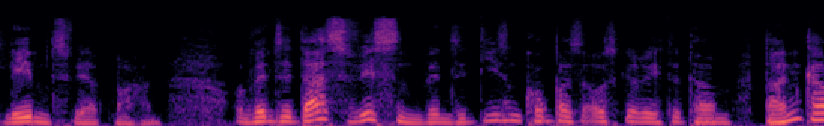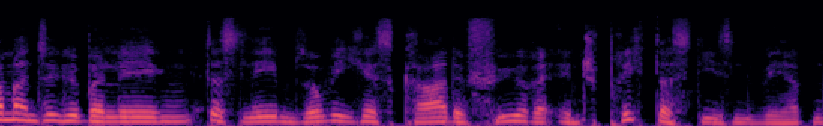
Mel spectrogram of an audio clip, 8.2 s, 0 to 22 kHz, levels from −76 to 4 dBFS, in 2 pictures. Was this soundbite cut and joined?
yes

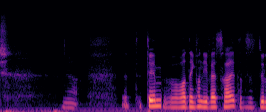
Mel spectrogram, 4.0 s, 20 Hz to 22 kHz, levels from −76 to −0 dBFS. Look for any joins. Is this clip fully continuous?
no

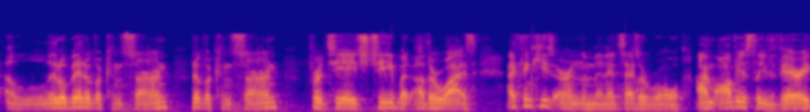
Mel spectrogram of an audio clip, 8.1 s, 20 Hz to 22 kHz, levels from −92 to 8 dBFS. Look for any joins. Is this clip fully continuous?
no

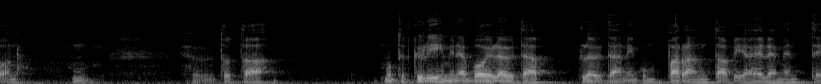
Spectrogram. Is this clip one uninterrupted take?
yes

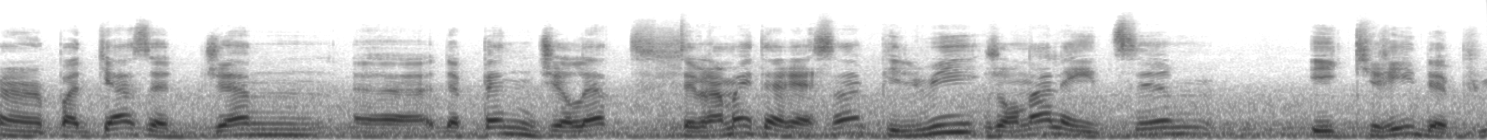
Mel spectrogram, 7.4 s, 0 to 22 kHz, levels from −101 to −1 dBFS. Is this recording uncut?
no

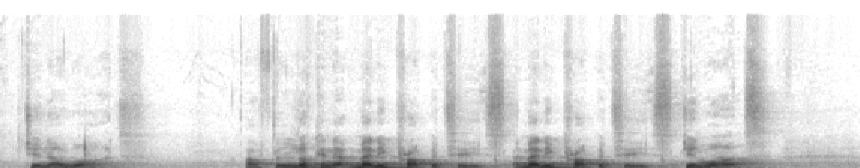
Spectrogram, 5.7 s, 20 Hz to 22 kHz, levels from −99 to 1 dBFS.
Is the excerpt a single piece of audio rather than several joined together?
no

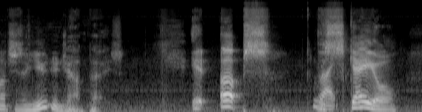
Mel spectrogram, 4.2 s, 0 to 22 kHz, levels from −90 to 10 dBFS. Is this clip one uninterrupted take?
yes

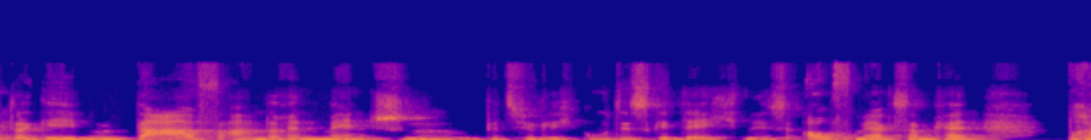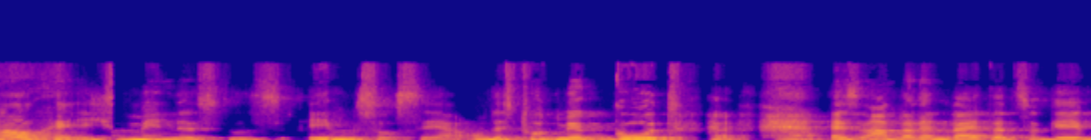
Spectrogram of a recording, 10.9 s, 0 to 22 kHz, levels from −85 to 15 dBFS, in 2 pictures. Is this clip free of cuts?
no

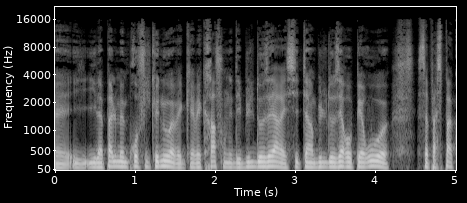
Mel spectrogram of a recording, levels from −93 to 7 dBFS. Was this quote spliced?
no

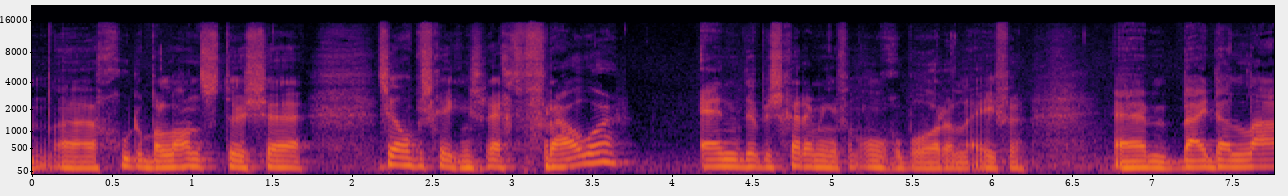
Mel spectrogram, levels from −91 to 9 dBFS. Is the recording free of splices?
no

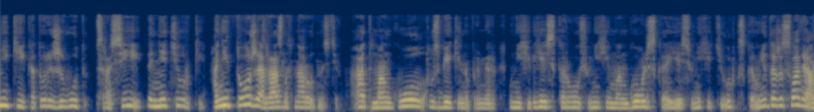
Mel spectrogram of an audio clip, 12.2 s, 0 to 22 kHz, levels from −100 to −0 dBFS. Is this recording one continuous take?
no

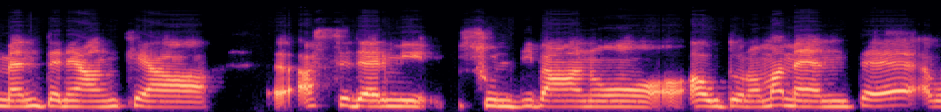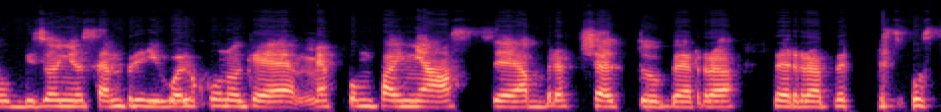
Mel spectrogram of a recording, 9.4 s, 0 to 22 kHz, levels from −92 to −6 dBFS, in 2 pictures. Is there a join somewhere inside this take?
no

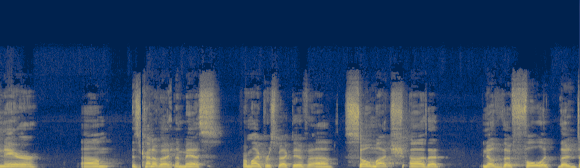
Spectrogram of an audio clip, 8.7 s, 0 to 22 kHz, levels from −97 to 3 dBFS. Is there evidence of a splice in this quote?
yes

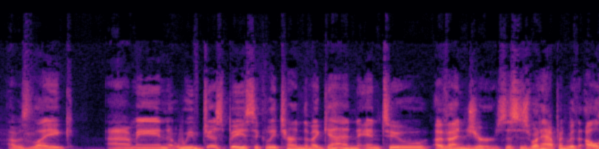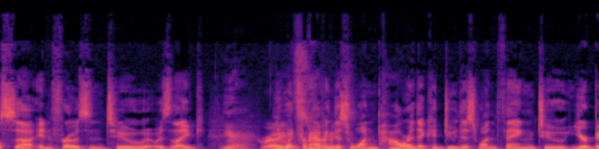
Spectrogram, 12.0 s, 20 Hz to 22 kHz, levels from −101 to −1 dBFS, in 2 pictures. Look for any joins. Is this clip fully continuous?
yes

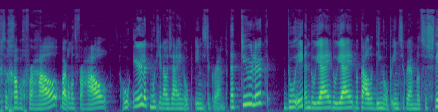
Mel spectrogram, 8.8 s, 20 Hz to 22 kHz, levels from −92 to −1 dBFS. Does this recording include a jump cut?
yes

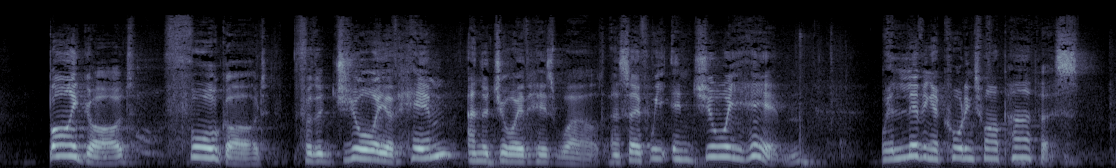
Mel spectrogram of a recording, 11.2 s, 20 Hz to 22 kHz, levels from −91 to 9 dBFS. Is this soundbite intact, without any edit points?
yes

